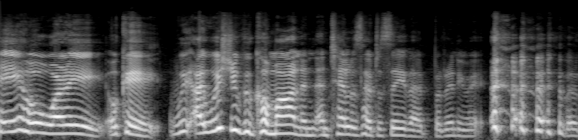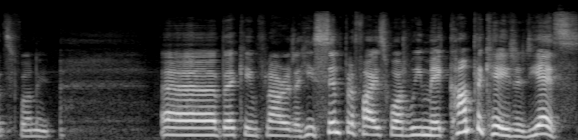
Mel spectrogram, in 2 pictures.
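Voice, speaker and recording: Lively intonation and big swings in loudness run through this woman's speech. She talks at a moderate pace with an Irish accent. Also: medium pitch for a woman. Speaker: podcast host. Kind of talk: casual chat.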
